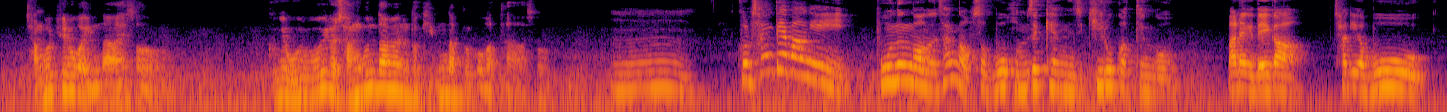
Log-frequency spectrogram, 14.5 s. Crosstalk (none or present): none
